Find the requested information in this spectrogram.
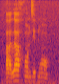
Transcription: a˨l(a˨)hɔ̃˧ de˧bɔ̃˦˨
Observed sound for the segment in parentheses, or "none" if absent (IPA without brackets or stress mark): a˦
